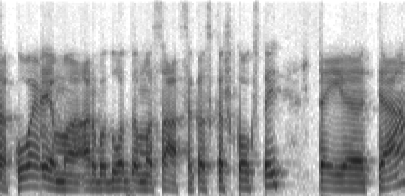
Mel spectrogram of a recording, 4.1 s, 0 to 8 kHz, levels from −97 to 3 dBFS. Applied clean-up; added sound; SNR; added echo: none; none; none; none.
